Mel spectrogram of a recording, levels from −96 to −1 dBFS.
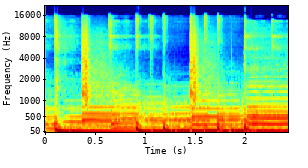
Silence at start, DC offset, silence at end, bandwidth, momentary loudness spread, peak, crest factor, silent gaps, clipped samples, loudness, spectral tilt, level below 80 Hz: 0 s; under 0.1%; 0 s; 16.5 kHz; 2 LU; 0 dBFS; 8 dB; none; under 0.1%; -11 LUFS; -6.5 dB/octave; -10 dBFS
